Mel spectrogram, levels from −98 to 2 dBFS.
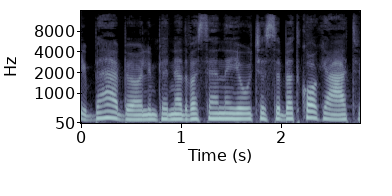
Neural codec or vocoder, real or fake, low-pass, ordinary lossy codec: none; real; 14.4 kHz; MP3, 64 kbps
